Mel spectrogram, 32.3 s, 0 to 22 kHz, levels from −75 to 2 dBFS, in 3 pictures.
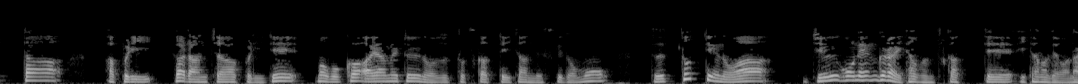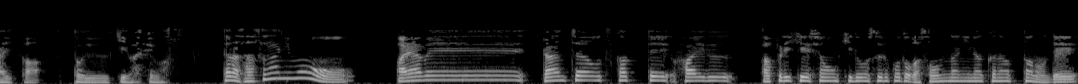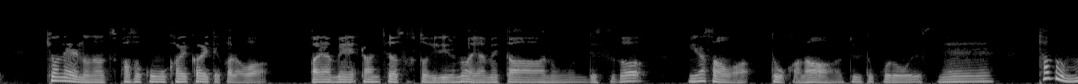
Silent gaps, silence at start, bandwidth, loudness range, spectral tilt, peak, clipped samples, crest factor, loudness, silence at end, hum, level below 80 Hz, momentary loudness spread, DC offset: none; 0.25 s; 5.8 kHz; 4 LU; -6.5 dB/octave; -10 dBFS; under 0.1%; 18 dB; -28 LUFS; 0 s; none; -56 dBFS; 10 LU; under 0.1%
